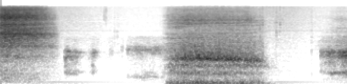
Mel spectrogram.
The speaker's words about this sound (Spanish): Yo nada más que quiero que respires profundamente. Respira.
